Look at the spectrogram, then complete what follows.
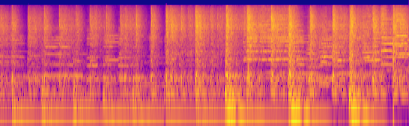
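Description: Small brass street band playing: bass drum and snare keep a steady march-like beat under trombone and other horns holding melody notes. The bass drum strokes come in heavier about three seconds in.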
